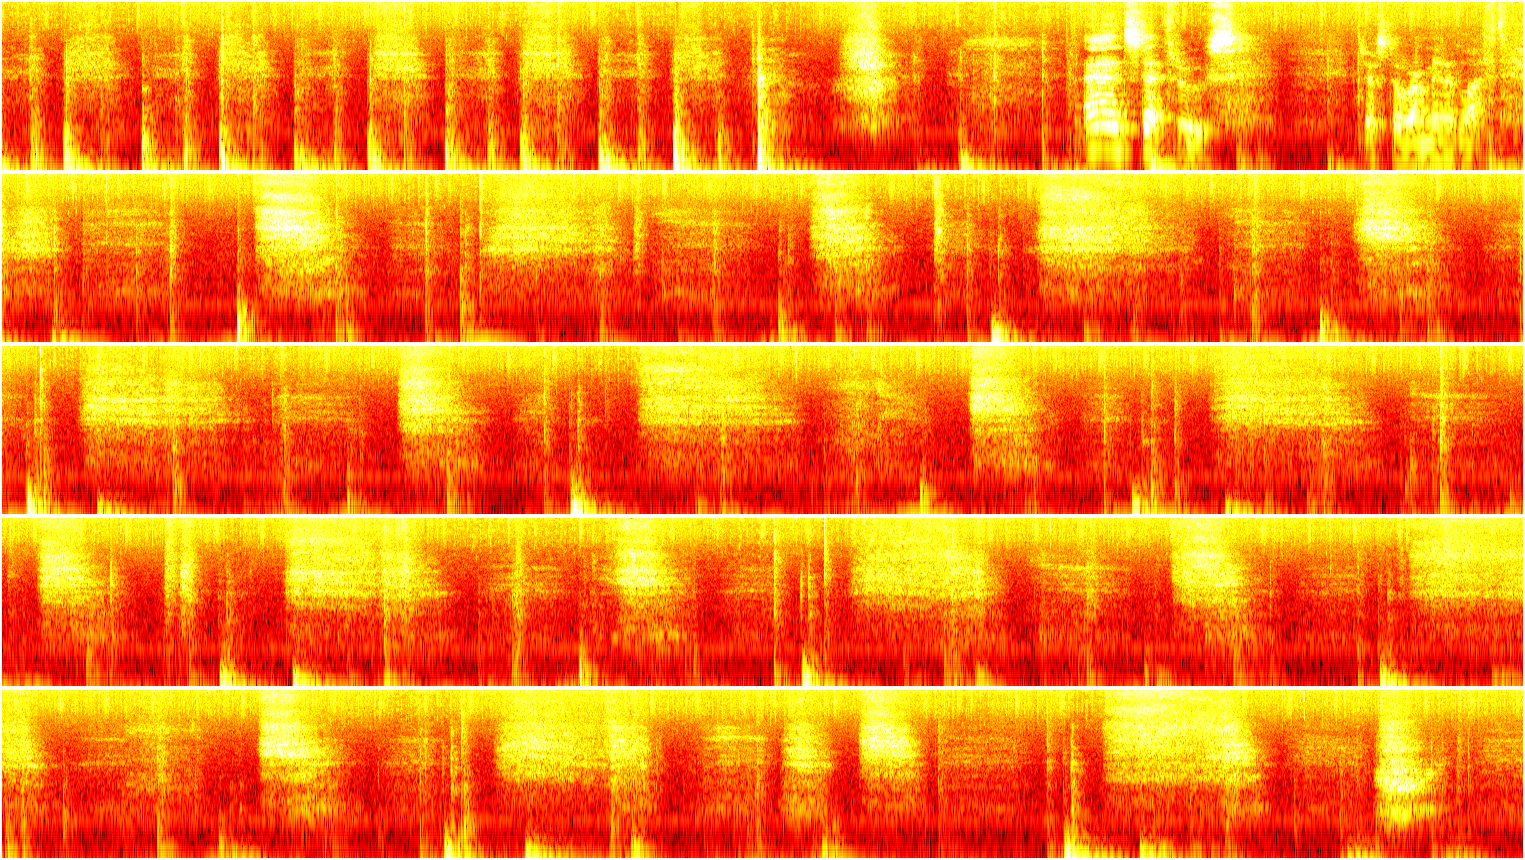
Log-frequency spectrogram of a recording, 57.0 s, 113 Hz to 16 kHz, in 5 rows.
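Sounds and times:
bare feet thudding on wooden floor: 0:00.0 - 0:52.0, 0:53.4 - 0:56.9
man breathing hard: 0:00.0 - 0:57.0.

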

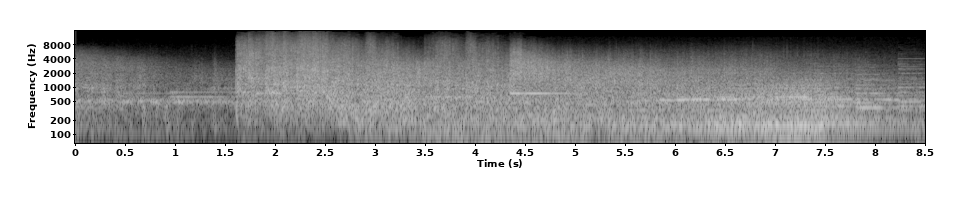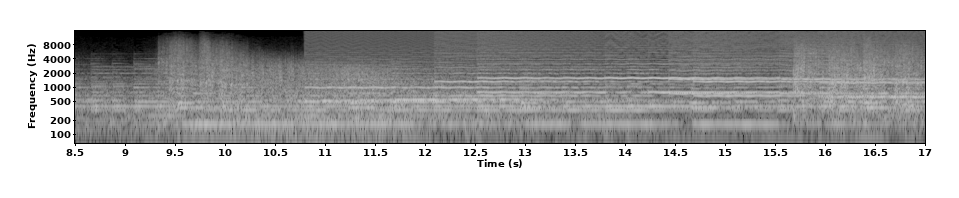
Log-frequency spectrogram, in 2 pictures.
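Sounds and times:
eerie music with low tones: 0:04.2 - 0:17.0.

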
